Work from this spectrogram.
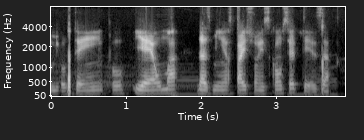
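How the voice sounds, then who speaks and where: Music plays in the background as a man speaks fairly slowly at medium pitch. His intonation is flat and monotone, and the sound is dry and close with no echo. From São Paulo state, Brazil (São José do Rio Preto). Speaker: TV journalist and university professor. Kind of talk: interview.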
